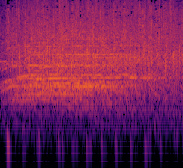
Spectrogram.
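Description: A crowd applauds steadily, a dense patter of many hands clapping at an even, fairly loud level for a couple of seconds, with some faint cheering mixed in.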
